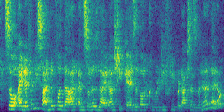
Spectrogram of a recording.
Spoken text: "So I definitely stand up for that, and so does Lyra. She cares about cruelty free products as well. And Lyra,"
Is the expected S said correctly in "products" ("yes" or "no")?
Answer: no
